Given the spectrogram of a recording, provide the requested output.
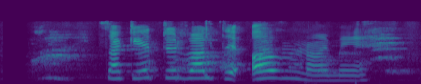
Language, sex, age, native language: Icelandic, female, 8, Icelandic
